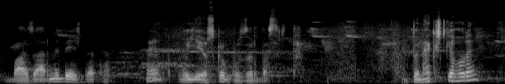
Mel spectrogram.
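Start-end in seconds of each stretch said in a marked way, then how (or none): none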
